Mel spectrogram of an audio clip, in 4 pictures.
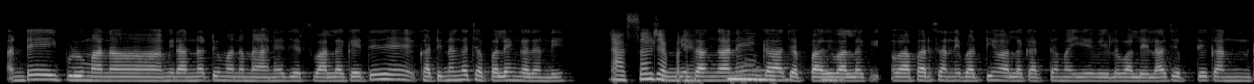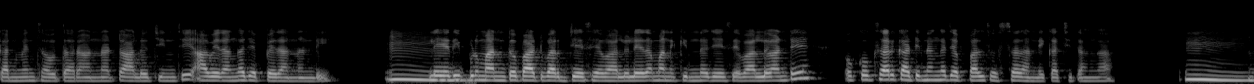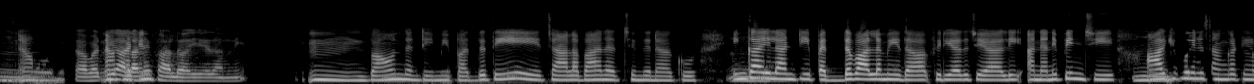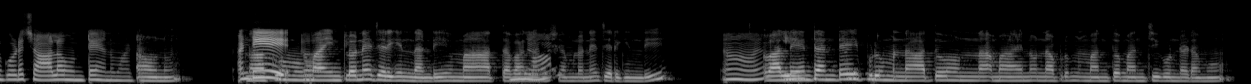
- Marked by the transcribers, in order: in English: "మేనేజర్స్"; tapping; in English: "పర్సన్‌ని"; in English: "వేలో"; in English: "కన్ కన్విన్స్"; in English: "వర్క్"; in English: "ఫాలో"; other background noise
- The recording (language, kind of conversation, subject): Telugu, podcast, ఒకరిపై ఫిర్యాదు చేయాల్సి వచ్చినప్పుడు మీరు ఎలా ప్రారంభిస్తారు?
